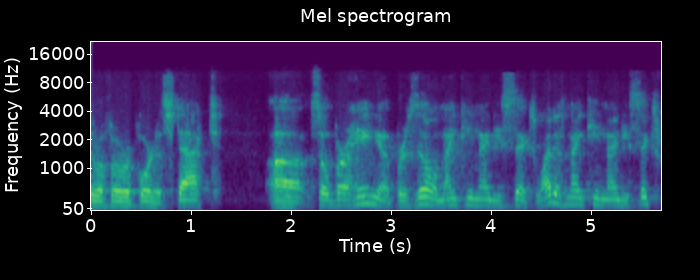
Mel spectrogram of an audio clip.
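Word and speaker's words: Varginha: to pronounce this wrong, Virginia. Virginia? No, it's Varhania.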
